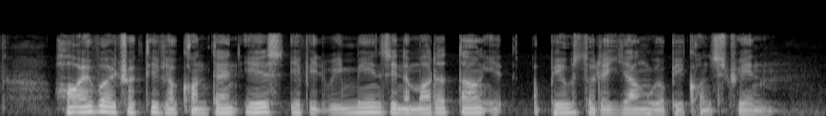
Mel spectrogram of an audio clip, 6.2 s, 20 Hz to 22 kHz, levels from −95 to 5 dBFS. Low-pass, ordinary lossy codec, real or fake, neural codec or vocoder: 7.2 kHz; none; real; none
